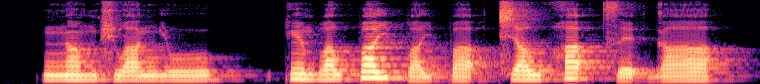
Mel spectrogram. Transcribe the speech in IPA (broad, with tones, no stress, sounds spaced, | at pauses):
ŋ ã˧ m ɕ w a˧ ŋ j u˧ | k ẽ˧ b a˧ w p a˦ j b a˨˩ j p a˨ ʔ t͡ɕ a˧ w h a˦ ʔ t͡s e˨ ʔ ɡ a˧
